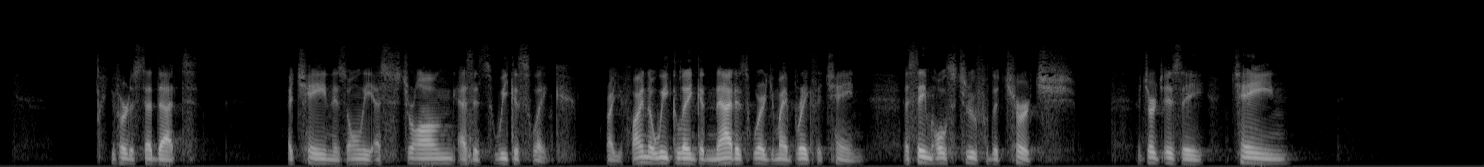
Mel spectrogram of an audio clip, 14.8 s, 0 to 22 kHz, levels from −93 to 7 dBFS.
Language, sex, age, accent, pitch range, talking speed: English, male, 40-59, American, 100-110 Hz, 170 wpm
